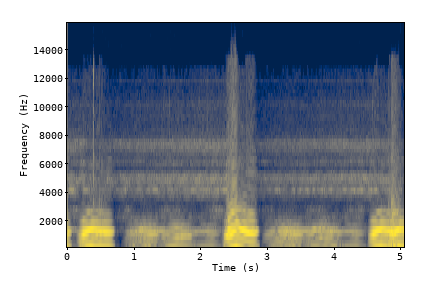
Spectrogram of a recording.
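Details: During rain in a natural setting, banded bullfrogs and frogs give deep nasal calls: three loud, abrupt groans about two seconds apart, with quieter droning calls from other frogs between them.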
